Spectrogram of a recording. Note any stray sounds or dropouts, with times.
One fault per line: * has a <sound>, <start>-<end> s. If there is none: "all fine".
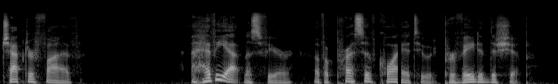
* has a dropout, 4.0-4.0 s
